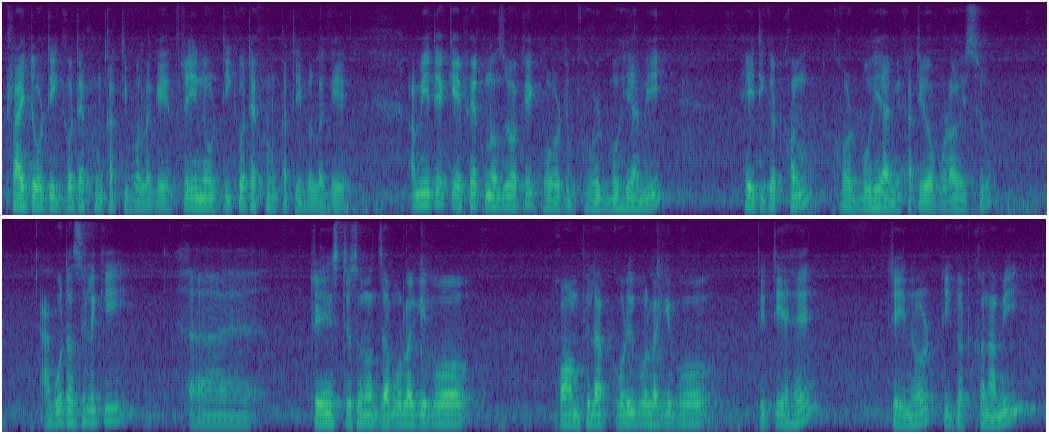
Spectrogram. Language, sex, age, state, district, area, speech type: Assamese, male, 45-60, Assam, Goalpara, urban, spontaneous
